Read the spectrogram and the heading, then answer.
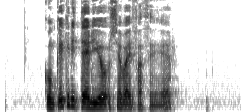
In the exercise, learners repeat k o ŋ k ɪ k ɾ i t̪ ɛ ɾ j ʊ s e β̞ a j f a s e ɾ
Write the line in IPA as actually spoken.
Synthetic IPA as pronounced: k o ŋ k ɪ k ɾ i t̪ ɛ ɾ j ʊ s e β̞ a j f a θ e ɾ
